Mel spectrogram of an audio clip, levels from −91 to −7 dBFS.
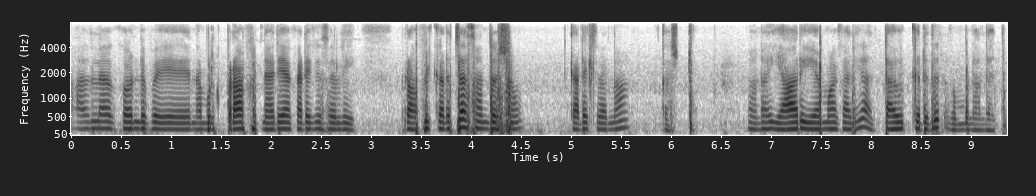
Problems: constant background noise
